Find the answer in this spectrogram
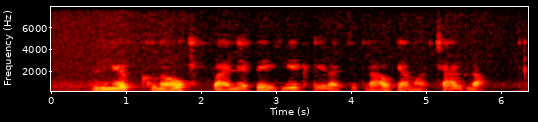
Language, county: Lithuanian, Kaunas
